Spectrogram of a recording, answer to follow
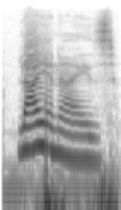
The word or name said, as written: lionize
